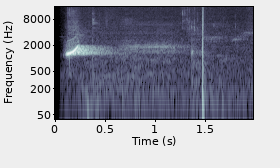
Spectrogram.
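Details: Pet sun conure giving one clear whistle that rises quickly, then holds level and slowly fades, followed by a single sharp click.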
